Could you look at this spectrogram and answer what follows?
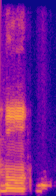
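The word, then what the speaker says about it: Maw: Dragged into the more more is good.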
